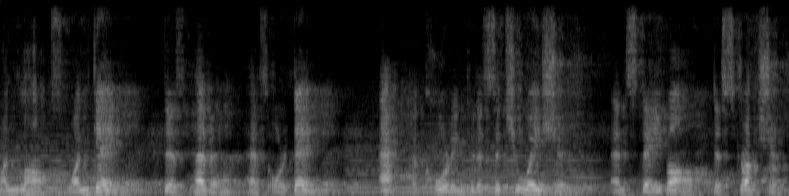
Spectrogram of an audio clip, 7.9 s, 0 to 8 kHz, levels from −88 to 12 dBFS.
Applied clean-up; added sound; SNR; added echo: none; Bowed string instrument; 14 dB; reverberation time 2.4 s.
